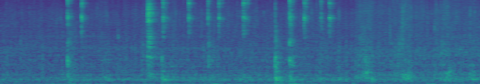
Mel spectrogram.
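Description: A metal utensil clinking and scraping against an enamel pot about a dozen times while butter is stirred into cooked buckwheat. In the last couple of seconds come softer stirring sounds from morels in cream sauce being stirred in a cast iron skillet.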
